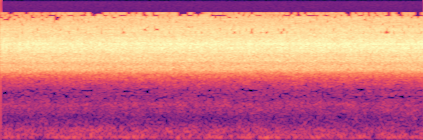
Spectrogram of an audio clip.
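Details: Loud, steady cicada drone in a park bamboo grove at Yongsan Family Park on a summer day, one seamless hissing, high-pitched buzz with no pauses and only a faint low background rumble.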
